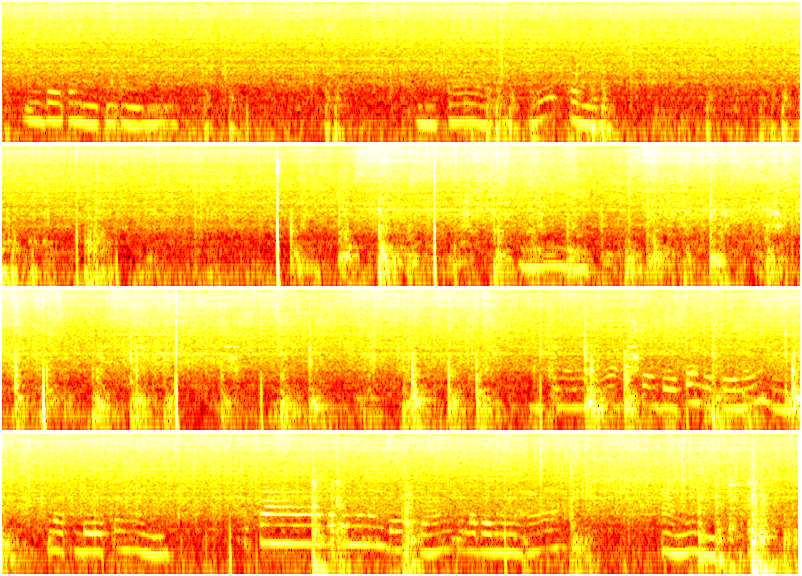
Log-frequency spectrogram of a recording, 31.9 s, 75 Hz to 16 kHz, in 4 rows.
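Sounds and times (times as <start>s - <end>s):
onion and bacon sizzling: 0.0s - 31.9s
utensil tapping pan: 10.8s - 24.1s, 27.0s - 28.2s.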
